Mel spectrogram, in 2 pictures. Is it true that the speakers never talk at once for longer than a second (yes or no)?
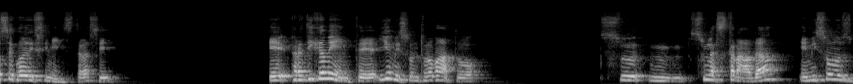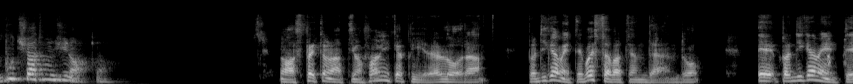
yes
